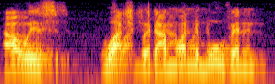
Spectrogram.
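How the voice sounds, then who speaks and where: A man in his thirties with a Jamaican accent, a guest in a casual conversation, speaking in a laid-back way that comes in quick bursts. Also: mid-range voice, fairly even intonation, a bit bright, distant mic, dull audio.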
